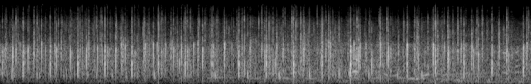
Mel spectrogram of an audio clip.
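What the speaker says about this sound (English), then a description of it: "Round of applause for her." Improv comedy audience in an open-air show applauding and clapping steadily throughout, a dense, continuous wash of hands from a crowd close by.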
